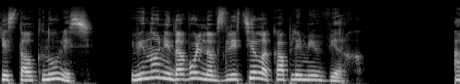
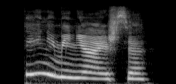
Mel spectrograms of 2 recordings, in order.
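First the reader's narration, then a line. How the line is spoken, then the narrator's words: Laughing. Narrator (Russian): рассмеялась девушка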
